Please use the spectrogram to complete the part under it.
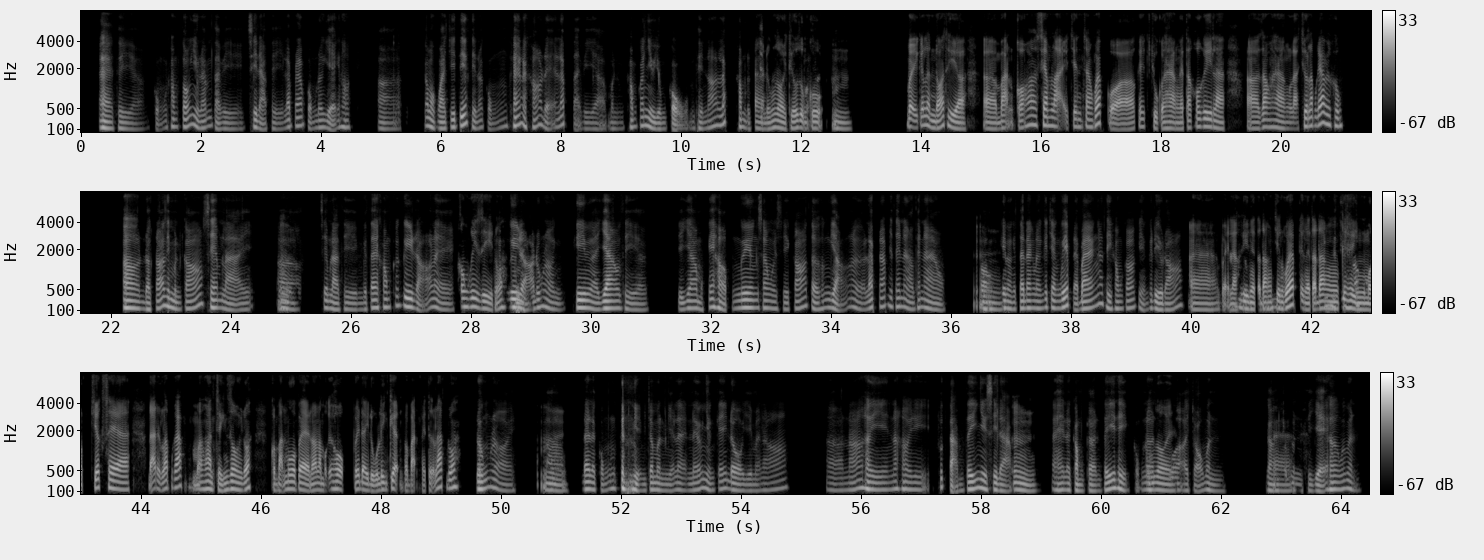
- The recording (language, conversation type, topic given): Vietnamese, podcast, Bạn có thể chia sẻ một trải nghiệm mua sắm trực tuyến đáng nhớ của mình không?
- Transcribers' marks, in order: tapping; unintelligible speech; other background noise; unintelligible speech; "ráp" said as "gáp"; laughing while speaking: "kinh"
